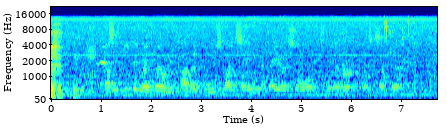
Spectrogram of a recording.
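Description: A man talks calmly, farther off and quieter.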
